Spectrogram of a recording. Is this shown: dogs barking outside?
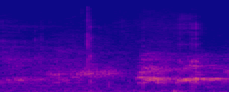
yes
